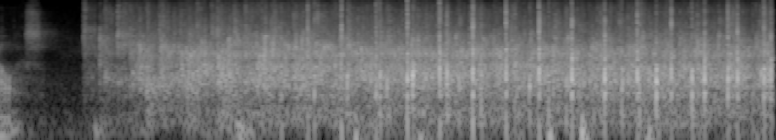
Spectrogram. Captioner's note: applause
